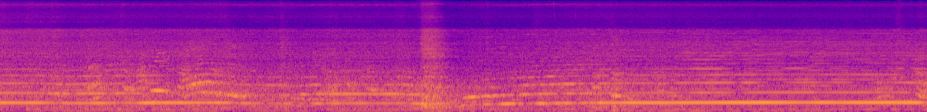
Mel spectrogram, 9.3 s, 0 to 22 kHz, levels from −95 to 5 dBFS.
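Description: No technical faults are audible in this recording.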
